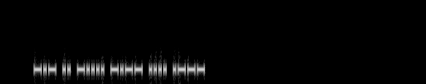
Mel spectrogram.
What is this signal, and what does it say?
Morse code, heard as a keyed tone, about 51 wpm, 700 Hz. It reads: KI6YHJ
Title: USA Call Signs - 6 Characters - Repeated 2x - 50wpm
